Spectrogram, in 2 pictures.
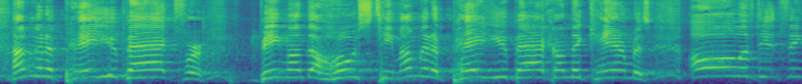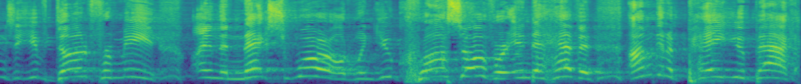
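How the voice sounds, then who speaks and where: A male pastor with a very high voice preaches to his church. His delivery is conversational and jokey, and it swells into loud, emphatic stretches. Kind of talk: sermon. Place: church sanctuary.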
